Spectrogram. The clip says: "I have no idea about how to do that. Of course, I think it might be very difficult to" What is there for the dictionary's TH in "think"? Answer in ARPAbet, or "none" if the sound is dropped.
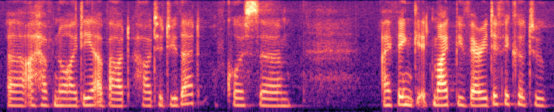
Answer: TH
